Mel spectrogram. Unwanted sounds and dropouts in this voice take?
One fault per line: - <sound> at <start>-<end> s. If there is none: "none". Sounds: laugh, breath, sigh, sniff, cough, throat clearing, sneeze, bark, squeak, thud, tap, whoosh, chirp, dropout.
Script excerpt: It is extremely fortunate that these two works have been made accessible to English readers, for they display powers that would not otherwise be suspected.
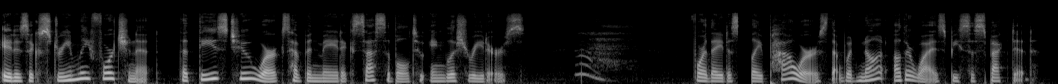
- sigh at 5.7-6.4 s
- dropout at 7.4-7.5 s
